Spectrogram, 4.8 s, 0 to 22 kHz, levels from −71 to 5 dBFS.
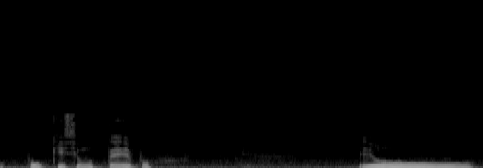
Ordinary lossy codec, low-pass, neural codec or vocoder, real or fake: none; 7.2 kHz; none; real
